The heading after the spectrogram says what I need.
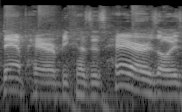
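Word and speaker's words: Damphair: it differently they say damp fear george RR martin admits that he probably should have put a hyphen in the name but it is pronounced damp hair because his hair is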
